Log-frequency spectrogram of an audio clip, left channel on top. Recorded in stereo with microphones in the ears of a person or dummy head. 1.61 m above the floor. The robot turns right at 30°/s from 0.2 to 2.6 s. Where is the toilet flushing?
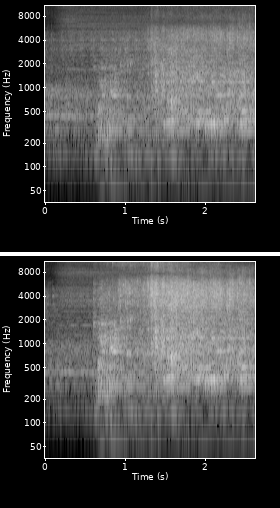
80° right; by 2.6 s 25° right.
